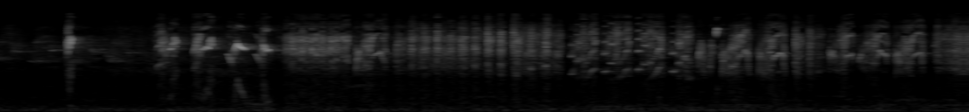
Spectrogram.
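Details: High, sustained sogon chattering used as a lure for new birds, a sharp opening chirp followed by a long, busy run of fast scratchy notes.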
